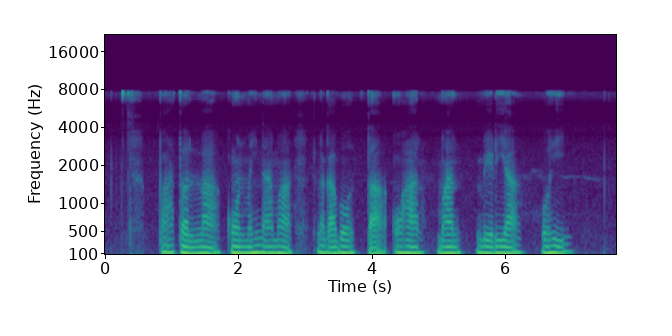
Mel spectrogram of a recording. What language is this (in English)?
Chhattisgarhi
